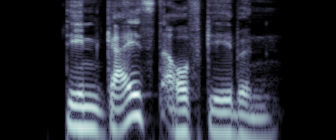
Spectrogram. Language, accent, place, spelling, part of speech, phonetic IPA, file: German, Germany, Berlin, den Geist aufgeben, phrase, [deːn ɡaɪ̯st ˈʔaʊ̯fɡeːbn̩], De-den Geist aufgeben.ogg
- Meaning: to give up the ghost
